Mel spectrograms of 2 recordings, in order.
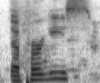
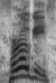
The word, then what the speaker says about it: pierogies: said is going to go on, is the pergos. I can't even pronounce it. Pergos and scallops. Can't even think of it, but that's my favorite. Pierogies.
